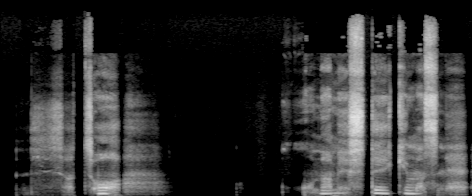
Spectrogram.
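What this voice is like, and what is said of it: Whispering close to the ear. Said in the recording (Japanese): “耳元でささやきながら”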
